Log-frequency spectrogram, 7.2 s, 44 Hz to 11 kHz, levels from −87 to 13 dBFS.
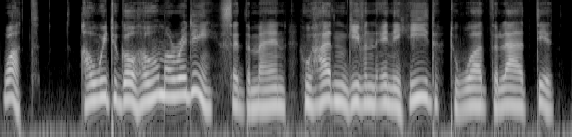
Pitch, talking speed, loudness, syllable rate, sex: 175 Hz, 170 wpm, -15 LUFS, 4.4 syllables/s, male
